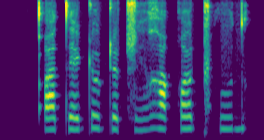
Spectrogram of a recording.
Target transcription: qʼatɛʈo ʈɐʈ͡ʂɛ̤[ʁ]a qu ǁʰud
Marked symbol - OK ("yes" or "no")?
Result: yes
